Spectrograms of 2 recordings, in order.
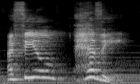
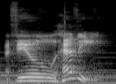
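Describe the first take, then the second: First: It is said in a lighter voice. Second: It is said in a heavier, deeper voice.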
